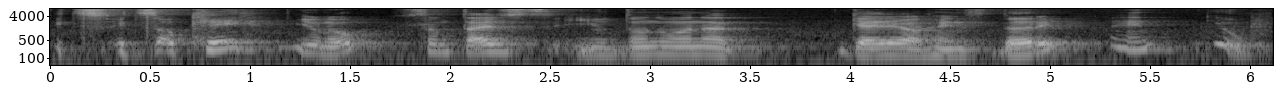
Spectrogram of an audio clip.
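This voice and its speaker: A Brazilian man with a Brazilian Portuguese accent, a native Portuguese speaker who talks in casual reaction commentary, halting and repeating words as he searches for English. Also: mid-range voice, big pitch swings, slight background noise. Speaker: reaction video host.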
